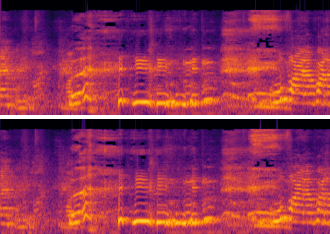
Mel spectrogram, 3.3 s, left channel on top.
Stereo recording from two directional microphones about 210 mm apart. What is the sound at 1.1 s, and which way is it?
A woman's voice, 5° right (ahead or behind).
